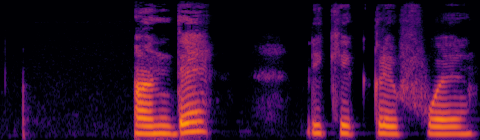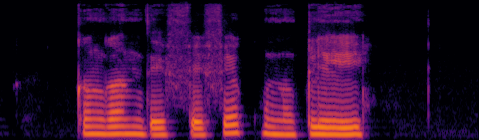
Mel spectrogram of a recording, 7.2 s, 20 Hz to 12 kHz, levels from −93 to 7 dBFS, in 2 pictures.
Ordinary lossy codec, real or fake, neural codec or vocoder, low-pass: Opus, 32 kbps; real; none; 10.8 kHz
